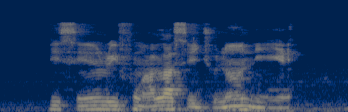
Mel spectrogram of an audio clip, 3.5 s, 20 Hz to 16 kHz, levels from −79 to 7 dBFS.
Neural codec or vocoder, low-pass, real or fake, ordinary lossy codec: none; 7.2 kHz; real; none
